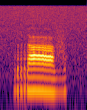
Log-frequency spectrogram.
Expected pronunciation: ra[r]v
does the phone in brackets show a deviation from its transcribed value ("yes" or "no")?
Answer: yes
